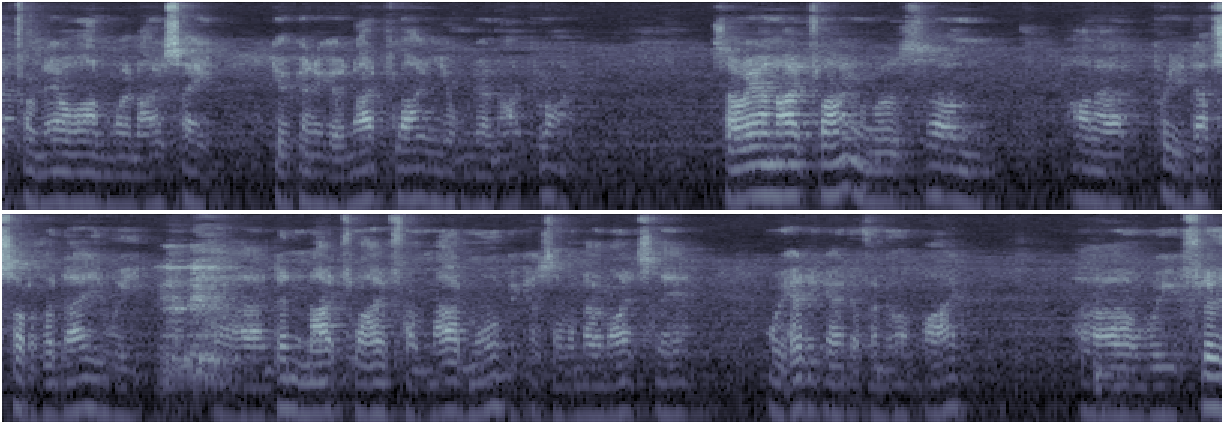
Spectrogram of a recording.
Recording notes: live at the Wings Over New Zealand Forum Meet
